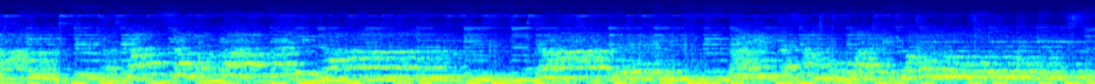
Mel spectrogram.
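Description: Women's gospel choir singing through microphones over instrumental accompaniment with a steady, pulsing bass line.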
